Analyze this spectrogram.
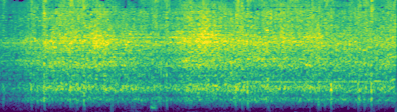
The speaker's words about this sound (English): Maybe you can hear the USA, USA part in the background a little bit there.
